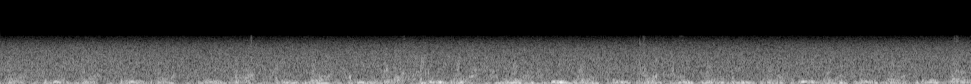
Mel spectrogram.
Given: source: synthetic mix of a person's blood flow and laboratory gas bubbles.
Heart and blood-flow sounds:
Doppler ultrasound of blood flow; precordium
2.27-2.61 s: bubbles
2.72-2.85 s: bubbles
3.86-4.32 s: bubbles
6.37-6.93 s: bubbles
9.48-9.72 s: bubbles
From the record:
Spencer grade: 2 (many but less than half of the cardiac periods contain bubble signals, singularly or in groups); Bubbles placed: anywhere in the cardiac cycle

